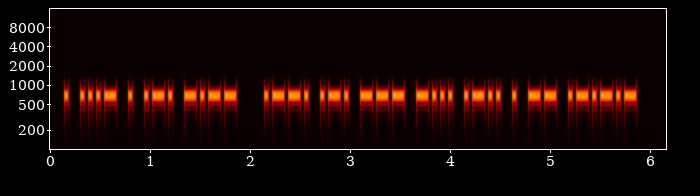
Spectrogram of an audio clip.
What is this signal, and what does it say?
Morse code, heard as a keyed tone, about 32 wpm, 700 Hz. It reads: EVERY PROBLEM.
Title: Sentences from Top 1000 Words - Review Part 5 - 30wpm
